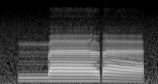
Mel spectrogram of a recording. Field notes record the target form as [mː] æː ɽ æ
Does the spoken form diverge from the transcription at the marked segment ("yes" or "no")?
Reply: no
